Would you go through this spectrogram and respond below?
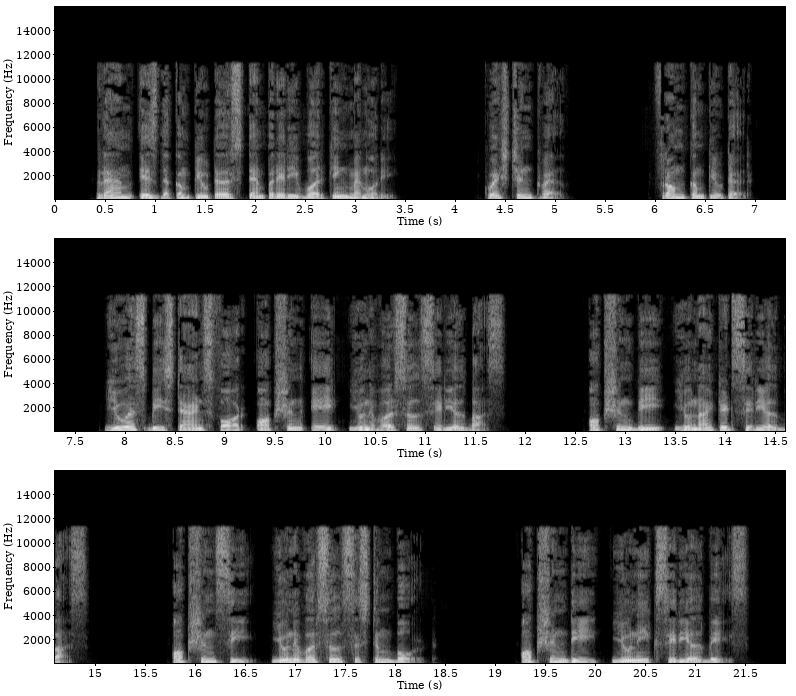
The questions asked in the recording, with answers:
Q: USB stands for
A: The correct answer is option A, universal serial bus.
